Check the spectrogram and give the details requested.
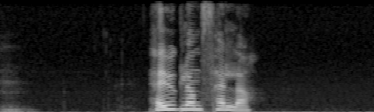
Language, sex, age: Norwegian, female, 27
